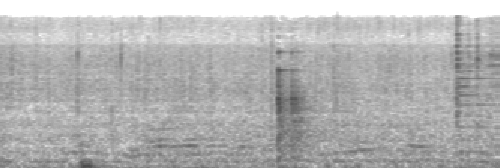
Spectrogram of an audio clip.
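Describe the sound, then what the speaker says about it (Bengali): Chopped tomatoes and onions fry in a pan for an egg and mung dal tarka, a soft continuous sizzle with a few scraping stirs and a sharp clink, heard close and without speech. "ভালো করে ভাজা হবে"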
